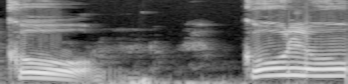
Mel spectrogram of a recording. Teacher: Kulu, satu harakat saja, dan muncung bibir sebab dia baris depan.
